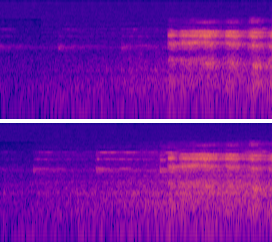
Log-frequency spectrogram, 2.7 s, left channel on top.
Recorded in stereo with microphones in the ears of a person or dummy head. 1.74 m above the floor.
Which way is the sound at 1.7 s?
20° right (ahead or behind).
